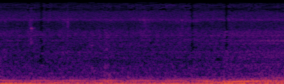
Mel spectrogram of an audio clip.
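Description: Car engine running, with a steady low rumble heard from inside the cabin; the engine's hum drops to a lower pitch near the end.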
